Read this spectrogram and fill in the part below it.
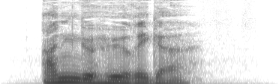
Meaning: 1. relative, next of kin, relation (male or unspecified) 2. member (of an organization), national (of a country) (male or unspecified) 3. inflection of Angehörige: strong genitive/dative singular
- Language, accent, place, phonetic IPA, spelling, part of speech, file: German, Germany, Berlin, [ˈanɡəˌhøːʁɪɡɐ], Angehöriger, noun, De-Angehöriger.ogg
